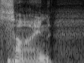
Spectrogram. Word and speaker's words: sine: So sine is spelled like that, but we always will approximate a S-I-N, but it is called sine.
